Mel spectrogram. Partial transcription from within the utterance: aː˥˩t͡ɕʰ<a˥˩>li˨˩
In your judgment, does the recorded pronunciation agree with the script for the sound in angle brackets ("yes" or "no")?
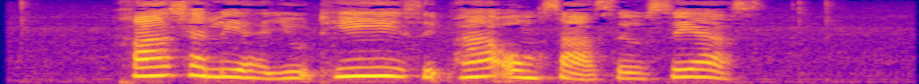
no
